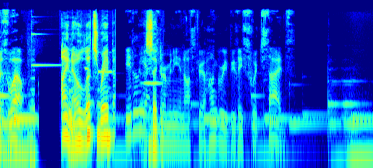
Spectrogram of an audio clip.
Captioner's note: ding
